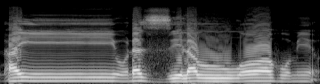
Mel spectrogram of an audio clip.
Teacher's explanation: tebalkan lafal Allah karena di situ lamnya lam tafkhim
